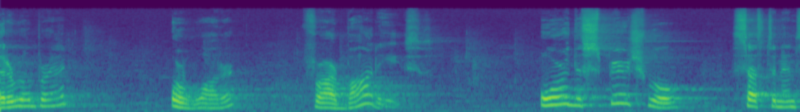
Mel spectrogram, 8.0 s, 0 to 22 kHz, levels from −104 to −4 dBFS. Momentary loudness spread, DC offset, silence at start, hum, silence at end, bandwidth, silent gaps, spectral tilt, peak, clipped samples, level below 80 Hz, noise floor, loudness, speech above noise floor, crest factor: 18 LU; under 0.1%; 0 s; none; 0 s; 16 kHz; none; -4.5 dB/octave; -14 dBFS; under 0.1%; -64 dBFS; -58 dBFS; -29 LUFS; 30 dB; 18 dB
